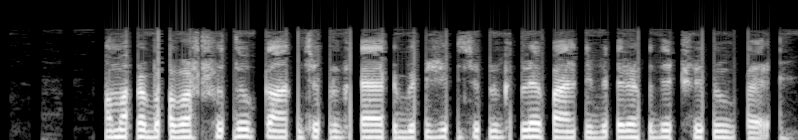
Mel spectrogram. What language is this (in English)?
Bangla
